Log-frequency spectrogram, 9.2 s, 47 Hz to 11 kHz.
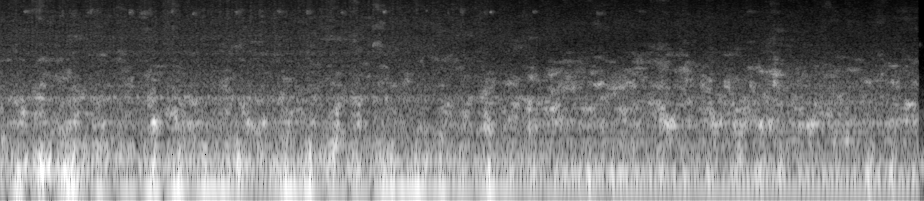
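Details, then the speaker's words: V8 idling after Dragonfire ignition upgrade kit installed: deep, steady burble, no misses or stumbles, firing evenly on all eight cylinders, no codes yet; normal idle. "It sounds like it's firing on all eight cylinders. Haven't had any coats pop up yet. Should be good to go."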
